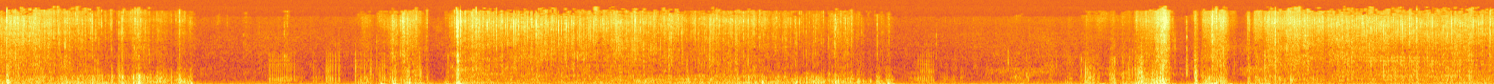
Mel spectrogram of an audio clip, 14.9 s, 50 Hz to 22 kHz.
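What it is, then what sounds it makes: Plastic sequin fabric being brushed. Gloved hands brush across a flat, reversible pink and silver plastic sequin fabric sheet, flipping the sequins over. A soft, continuous crinkling and scraping rustle rides over a low rumble, with sharper brushing bursts near 4 and 12 seconds.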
